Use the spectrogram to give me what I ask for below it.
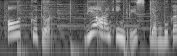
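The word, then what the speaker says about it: haute couture: Kita sebut aja dia Bapak Hot Kutur atau bacanya O Cutur.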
